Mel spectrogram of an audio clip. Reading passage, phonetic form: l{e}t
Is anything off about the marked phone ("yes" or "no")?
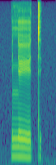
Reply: no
